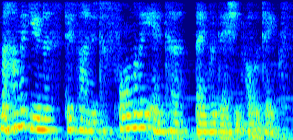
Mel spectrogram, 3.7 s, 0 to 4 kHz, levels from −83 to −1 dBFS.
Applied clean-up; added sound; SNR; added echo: none; none; none; reverberation time 0.2 s.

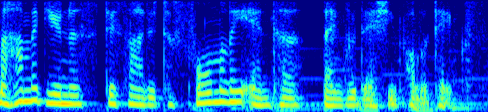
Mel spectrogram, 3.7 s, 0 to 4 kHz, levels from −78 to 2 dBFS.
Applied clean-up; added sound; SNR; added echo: none; none; none; none.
